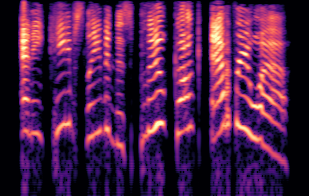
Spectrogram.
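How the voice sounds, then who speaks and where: A woman's put-on character voice, squeaky and extremely high-pitched, with lively intonation at a moderate pace. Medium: read story. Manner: worried, earnest.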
